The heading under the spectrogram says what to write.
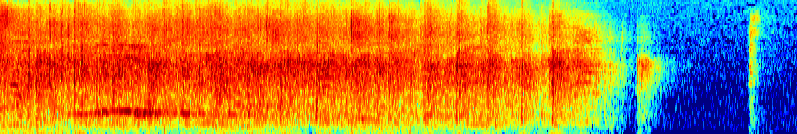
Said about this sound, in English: That deserved a good hand clap, too. Come on, put your hands together.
